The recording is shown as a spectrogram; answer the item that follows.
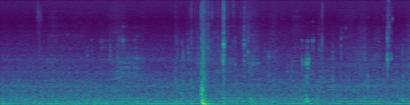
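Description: A man chewing a soft gummy with his mouth closed: faint wet mouth clicks, with one sharper click about three seconds in, over the steady low hum of a car cabin.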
